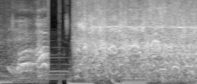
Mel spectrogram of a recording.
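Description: Group laughter and chatter over background music. A little past halfway the sound drops out briefly at an edit, then picks up again with a crowd of people laughing over the music.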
